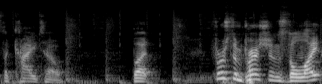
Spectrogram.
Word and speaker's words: Kaito: I always pronounce it the Kaito, but it's the Kaito.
